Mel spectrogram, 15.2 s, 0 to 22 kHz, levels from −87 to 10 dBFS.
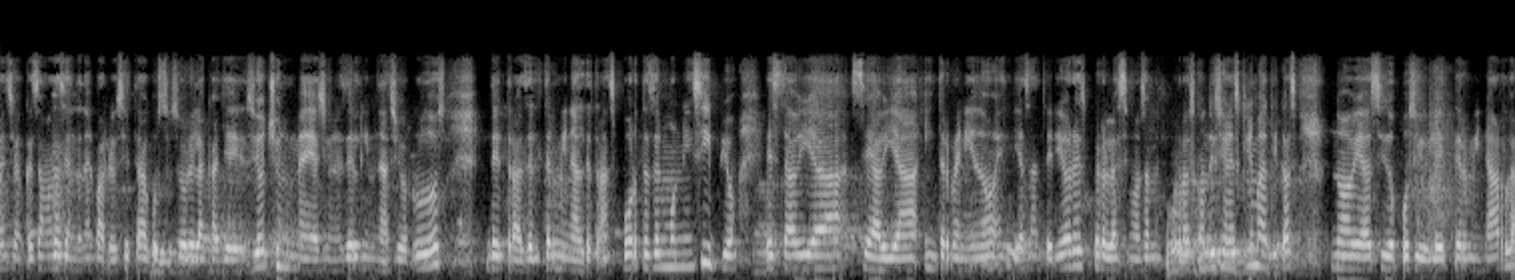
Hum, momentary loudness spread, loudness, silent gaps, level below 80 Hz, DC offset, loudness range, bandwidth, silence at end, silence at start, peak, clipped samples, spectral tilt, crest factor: none; 5 LU; -16 LUFS; none; -60 dBFS; under 0.1%; 1 LU; 10.5 kHz; 0 s; 0 s; -2 dBFS; under 0.1%; -2 dB/octave; 16 dB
